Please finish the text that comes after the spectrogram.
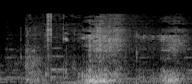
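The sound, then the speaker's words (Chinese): Loud, crackly crunching of a crispy strawberry-flavored egg white crisp snack from a jar, with a sharp snap followed by two rough, noisy bursts of chewing, and no talking. “吃一个给你们看看，你们听听声好不好？”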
